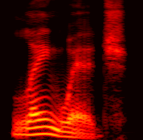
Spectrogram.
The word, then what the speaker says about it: language: after the G and since the letter U could still sometimes be pronounced as a w sound within English people started to pronounce the word that way and over the course of the Modern English period the word langage came to be pronounced as language and through that process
